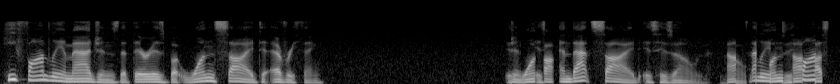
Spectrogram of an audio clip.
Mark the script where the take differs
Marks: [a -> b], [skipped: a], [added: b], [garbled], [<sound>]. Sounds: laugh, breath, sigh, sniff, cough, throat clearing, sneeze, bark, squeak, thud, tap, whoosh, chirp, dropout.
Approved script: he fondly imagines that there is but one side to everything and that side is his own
he fondly imagines that there is but one side to everything [garbled] and that side is his own [garbled]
